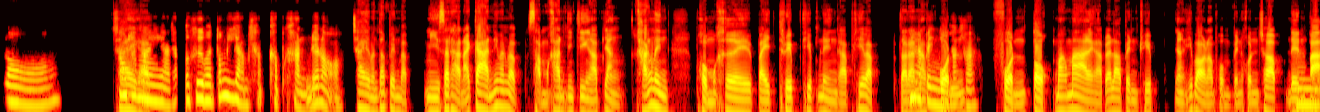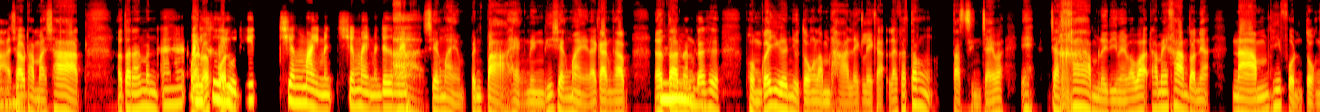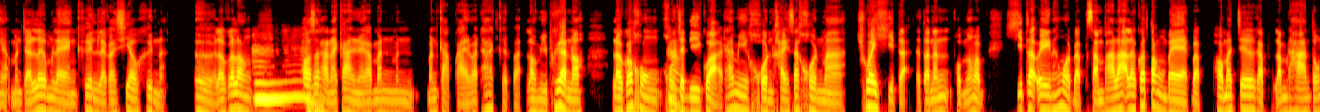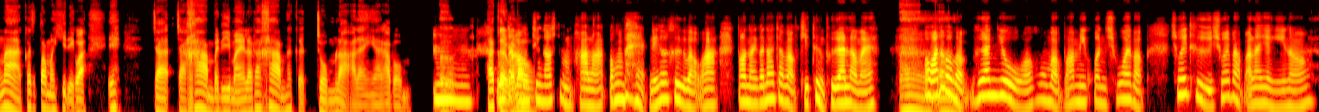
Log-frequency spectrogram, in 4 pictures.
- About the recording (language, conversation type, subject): Thai, podcast, ข้อดีข้อเสียของการเที่ยวคนเดียว
- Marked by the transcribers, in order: other background noise; laughing while speaking: "แบก"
